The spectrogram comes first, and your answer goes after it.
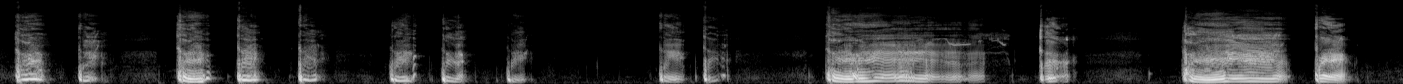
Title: Short cough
